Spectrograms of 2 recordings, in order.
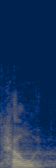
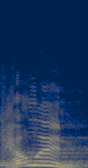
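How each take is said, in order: First: Said in the usual way. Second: High, thrilled call of the name; excited greeting. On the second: Acted. God greeting a new arrival in heaven, excited. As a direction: cry out the name in delighted welcome. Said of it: "I'm so excited you are here".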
